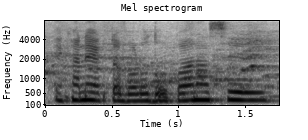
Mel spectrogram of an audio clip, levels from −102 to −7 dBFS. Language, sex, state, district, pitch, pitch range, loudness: Bengali, female, West Bengal, Alipurduar, 260 Hz, 245-270 Hz, -13 LUFS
